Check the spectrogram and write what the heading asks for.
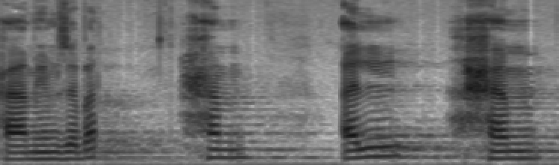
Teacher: اسی طریقے سے ہم دیکھ رہے ہیں ہا کے اوپر زبر ہے لیکن میم ساکن ہے، تو میم ساکن ہے تو ساکن والے حرف کو پیچھے سے ملائیں گے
